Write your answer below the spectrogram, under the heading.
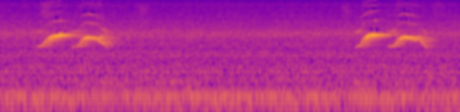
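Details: Pet budgerigar producing two-note whistles, a higher sliding note followed by a lower falling one, the pair repeated after about four seconds over a steady low hum.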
